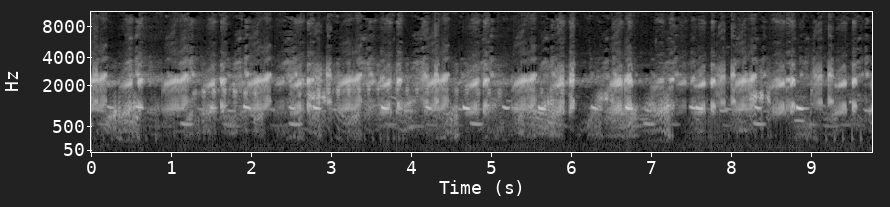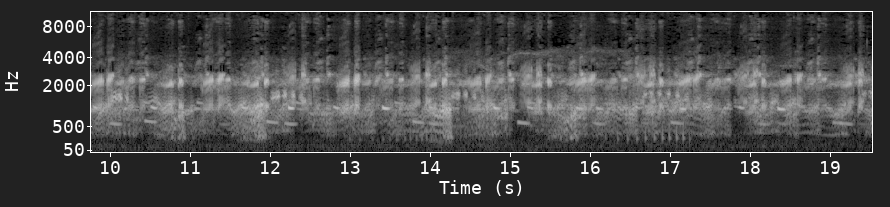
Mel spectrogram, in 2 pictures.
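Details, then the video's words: Long stretch of a massed frog chorus, countless rough croaks overlapping with scattered short whistled notes, steady in volume with no other sounds. "FROGS CROAKING"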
